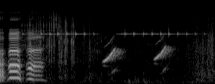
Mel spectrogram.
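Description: Cartoon sound effects: a brief burst of a character's wordless vocalizing, then a thin steady high tone with two quick rising chirps about half a second apart.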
